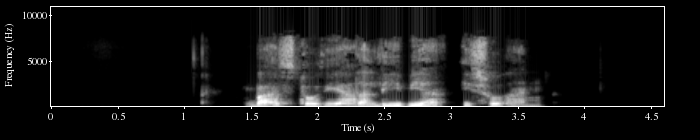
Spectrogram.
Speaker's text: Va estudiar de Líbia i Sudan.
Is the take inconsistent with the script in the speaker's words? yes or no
no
